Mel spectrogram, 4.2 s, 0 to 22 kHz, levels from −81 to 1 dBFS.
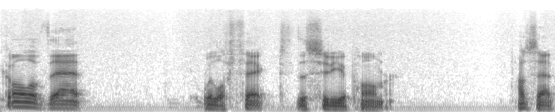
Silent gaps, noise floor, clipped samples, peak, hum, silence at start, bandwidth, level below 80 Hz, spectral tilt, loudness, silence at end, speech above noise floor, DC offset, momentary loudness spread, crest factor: none; -57 dBFS; under 0.1%; -8 dBFS; 60 Hz at -50 dBFS; 0 s; 17 kHz; -52 dBFS; -5.5 dB/octave; -27 LUFS; 0 s; 31 dB; under 0.1%; 10 LU; 20 dB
